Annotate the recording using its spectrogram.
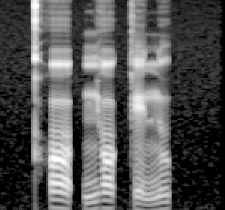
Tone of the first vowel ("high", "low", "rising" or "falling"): falling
